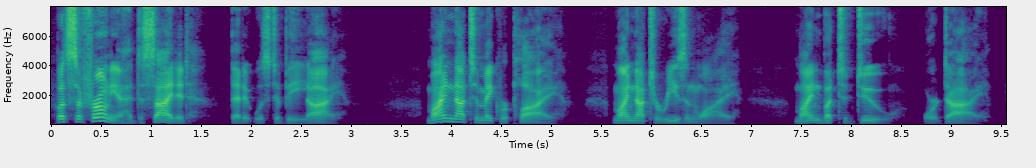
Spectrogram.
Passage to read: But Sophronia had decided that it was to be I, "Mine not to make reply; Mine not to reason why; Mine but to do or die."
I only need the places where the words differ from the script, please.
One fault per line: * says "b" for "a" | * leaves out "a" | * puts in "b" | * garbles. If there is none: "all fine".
all fine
